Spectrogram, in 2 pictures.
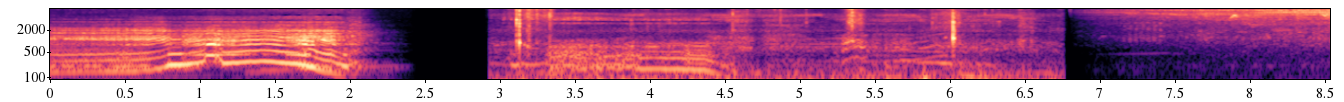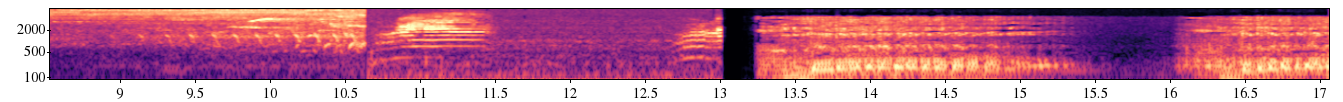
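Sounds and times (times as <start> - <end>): forest ambience hiss: 6.9 - 10.6
chirping calls: 8.5 - 10.7
kitten meowing: 10.7 - 11.5.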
